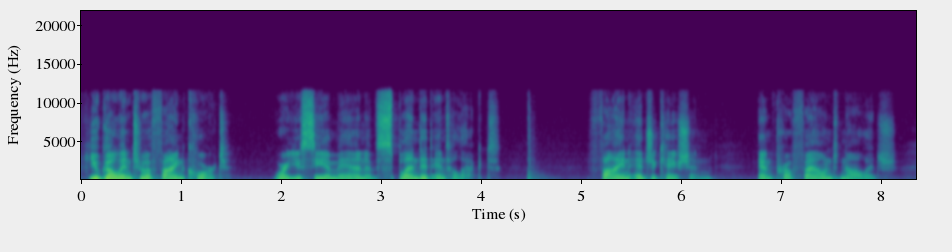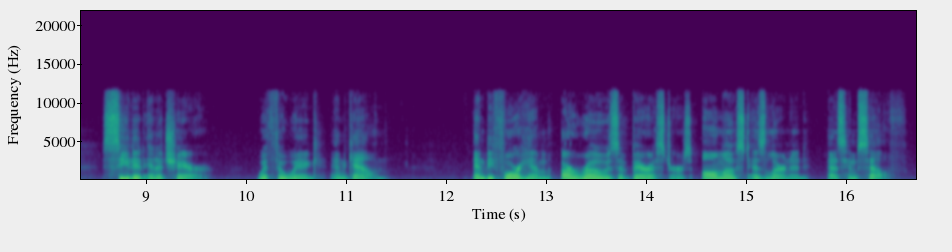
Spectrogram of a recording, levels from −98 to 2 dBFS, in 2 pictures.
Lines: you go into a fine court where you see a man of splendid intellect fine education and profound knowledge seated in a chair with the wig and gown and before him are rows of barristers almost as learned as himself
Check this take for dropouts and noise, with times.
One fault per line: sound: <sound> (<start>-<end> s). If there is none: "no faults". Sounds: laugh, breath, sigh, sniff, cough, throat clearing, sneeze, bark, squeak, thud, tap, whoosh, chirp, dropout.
sound: thud (4.5-4.8 s)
